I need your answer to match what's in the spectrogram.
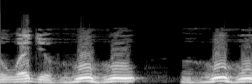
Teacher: فنخشى نقول ظل وجهه وجهه مثلا، فنقول تضعف الهاء الثانية كثيرا غالبا، فنقول وجهه هو هكذا، يخرج همس للهاء الأولى وهمس للهاء الثانية وبعدها أيضا واوصلة، يعني فيها مد طبيعي.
